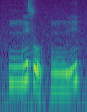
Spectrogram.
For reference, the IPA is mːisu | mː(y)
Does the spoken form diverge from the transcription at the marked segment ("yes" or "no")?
yes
